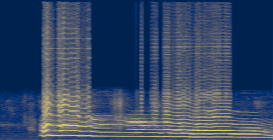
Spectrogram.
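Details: Siberian Husky that loves cheese bread gives one loud drawn-out howl-like vocalisation, sharply rising at onset then slowly sliding downward over about three seconds, rich in harmonics.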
